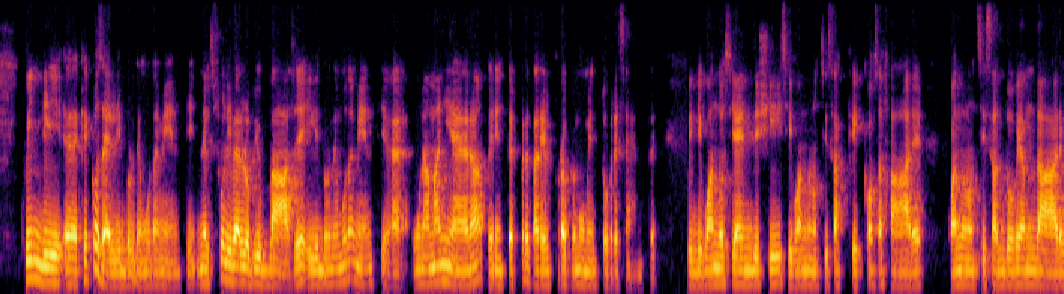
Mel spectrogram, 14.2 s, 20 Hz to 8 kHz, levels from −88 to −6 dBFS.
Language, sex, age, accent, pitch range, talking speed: Italian, male, 20-39, native, 85-100 Hz, 185 wpm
